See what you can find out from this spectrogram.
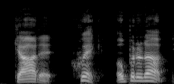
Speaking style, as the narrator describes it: Dina cried excitedly

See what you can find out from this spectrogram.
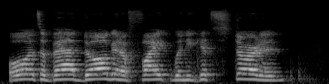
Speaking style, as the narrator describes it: The man called out

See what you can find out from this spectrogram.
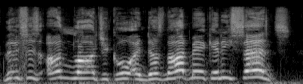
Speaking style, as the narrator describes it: Ebony bellowed out to the air

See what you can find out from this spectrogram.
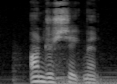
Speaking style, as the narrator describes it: Annabeth muttered

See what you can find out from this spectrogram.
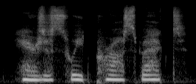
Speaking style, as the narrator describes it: muttered Joe

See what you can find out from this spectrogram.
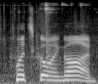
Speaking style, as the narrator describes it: cried frantically

